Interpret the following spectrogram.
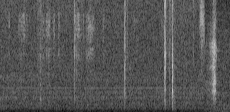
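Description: Faint handling noise from a taped splice of insulated wires: a few small sharp clicks, two of them close together near the end.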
